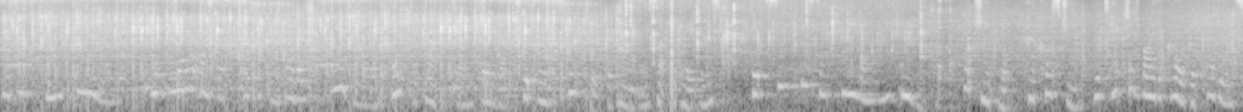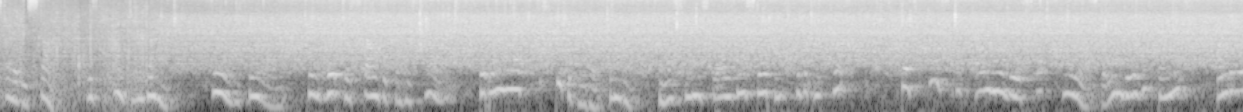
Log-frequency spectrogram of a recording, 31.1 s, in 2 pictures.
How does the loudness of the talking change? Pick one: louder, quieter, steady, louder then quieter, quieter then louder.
steady.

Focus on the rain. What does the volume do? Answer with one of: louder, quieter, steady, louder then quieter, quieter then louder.
quieter then louder.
